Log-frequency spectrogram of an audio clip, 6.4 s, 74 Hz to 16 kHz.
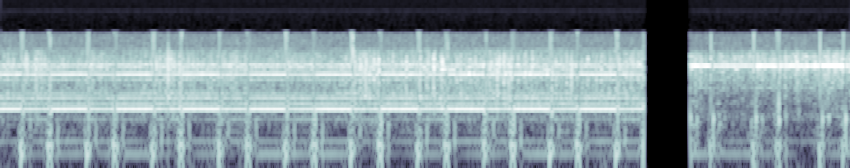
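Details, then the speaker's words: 1977 Bronx Kingsbridge central office, phone-line recording: constant electrical hum with steady regular pulsing on top; that building's normal power-plant noise. "East 150th Street now to the uninitiated of course these are just hums and why bother paying attention but to us these were reliable noticeable landmarks"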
